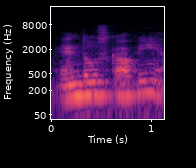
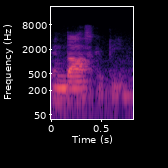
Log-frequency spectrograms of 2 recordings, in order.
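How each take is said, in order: First: Endoscopy as END-oh-SCOP-ee, each part separate; mispronounced endoscopy. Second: Endoscopy as en-DOS-kuh-pee, stress on DOS; correct endoscopy. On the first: Teacher showing her own habitual slip, endoscopy said as END-oh-scoppy. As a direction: say endoscopy like "endo" plus "scoppy". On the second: Teacher giving the right pronunciation, endoscopy as en-DOS-kuh-pee. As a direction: say endoscopy with the weight on the second syllable. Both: Shown as a demonstration. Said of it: "the right pronunciation is".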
